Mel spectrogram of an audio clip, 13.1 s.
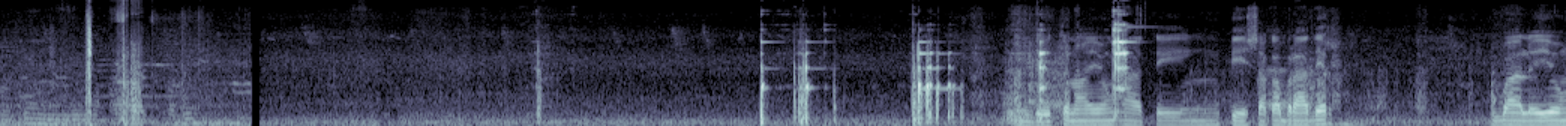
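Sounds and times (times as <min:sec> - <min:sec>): brake pads clinking together: 0:06.3 - 0:07.0, 0:07.6 - 0:09.5.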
